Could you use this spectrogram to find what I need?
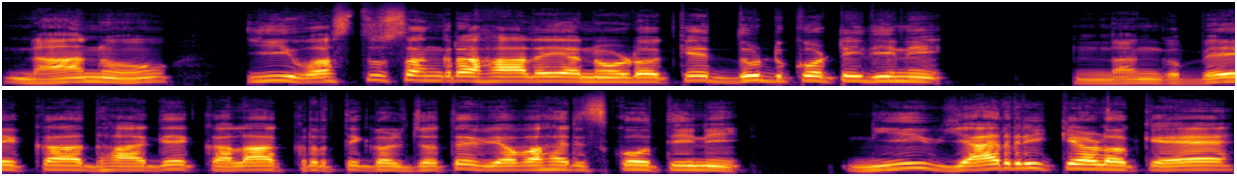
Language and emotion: Kannada, angry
